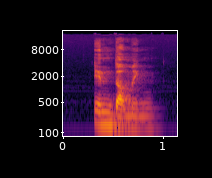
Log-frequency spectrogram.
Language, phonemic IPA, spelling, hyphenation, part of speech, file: Dutch, /ˈɪnˌdɑ.mɪŋ/, indamming, in‧dam‧ming, noun, Nl-indamming.ogg
- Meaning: 1. curtailment 2. the act or process of damming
